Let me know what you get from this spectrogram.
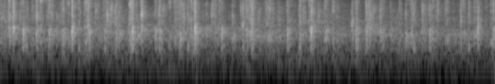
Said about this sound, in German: Ja, Ines Geipel, wir haben es. Ja, Ihr Applaus.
